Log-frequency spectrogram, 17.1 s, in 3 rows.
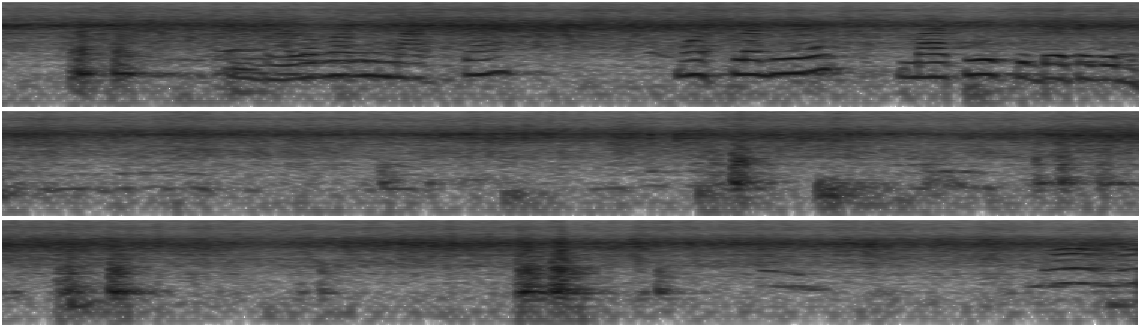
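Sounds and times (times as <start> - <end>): prawns sizzling in a pan: 0.0 - 17.0
wooden spatula knocking on pan: 10.8 - 12.2.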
